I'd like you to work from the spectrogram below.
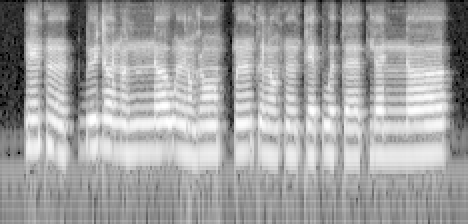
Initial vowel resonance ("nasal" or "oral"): nasal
